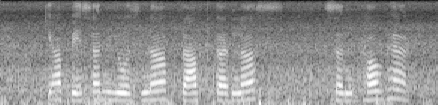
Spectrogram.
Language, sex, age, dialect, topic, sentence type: Hindi, female, 18-24, Marwari Dhudhari, banking, question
